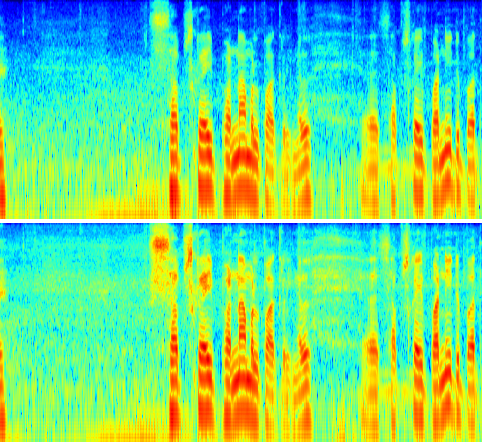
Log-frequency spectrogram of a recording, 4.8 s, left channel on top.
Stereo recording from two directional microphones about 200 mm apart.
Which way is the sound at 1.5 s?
15° left (ahead or behind).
